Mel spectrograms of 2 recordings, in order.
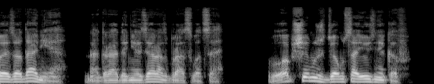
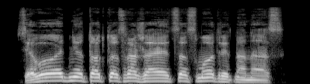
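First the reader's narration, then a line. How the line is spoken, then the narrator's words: Loud proclamation. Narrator (Russian): громко провозгласил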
